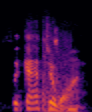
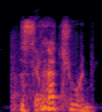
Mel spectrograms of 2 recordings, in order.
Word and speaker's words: Saskatchewan: Tim P says, we get Yankee transport trucks in Alberta all the time, being next door to Saskatchewan. Yeah, is that how you pronounce it? Saskatchewan. Saskatchewan?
